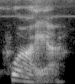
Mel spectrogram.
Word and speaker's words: choir: There are some words in English which are written with a CH, but they are pronounced K, as in chemist, as in choir, psychiatry, ache, stomach, chaos, chasm.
